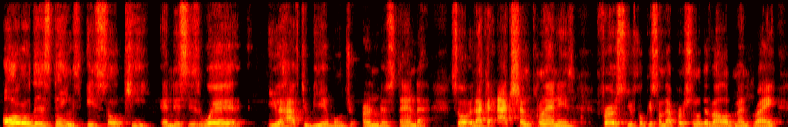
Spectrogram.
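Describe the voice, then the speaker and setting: A man whose first language is French, giving high-energy, profane motivational talk as a livestream co-host. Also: normal speed.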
